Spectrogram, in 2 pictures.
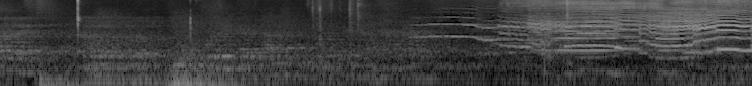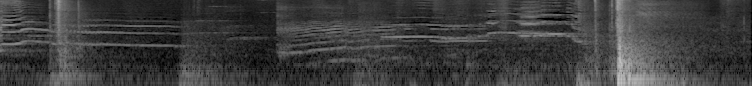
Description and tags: door squeaky
This is a sound of opening and closing a creaking door. The microphone was kept close to the ground, so the handle's noise isn't included in this recording.
door, wooden, old, close, closing, wood, lock, creak, noise, open, gate, slam, shut, handle, squeak, squeaky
